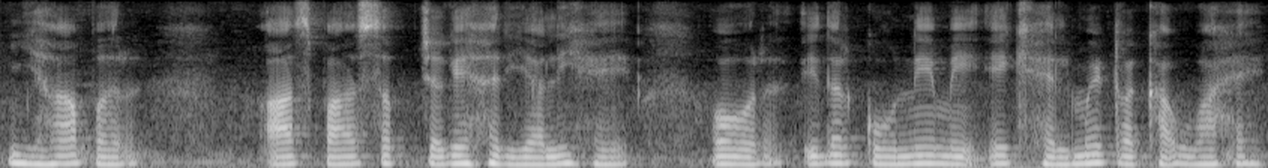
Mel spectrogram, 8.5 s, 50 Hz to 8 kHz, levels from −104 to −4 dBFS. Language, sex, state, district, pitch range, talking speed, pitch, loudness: Hindi, male, Bihar, Jamui, 130-140 Hz, 120 wpm, 135 Hz, -27 LUFS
